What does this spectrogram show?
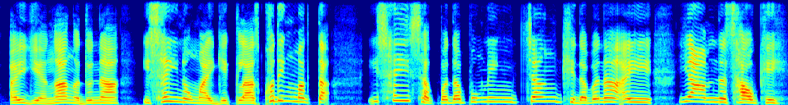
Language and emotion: Manipuri, angry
